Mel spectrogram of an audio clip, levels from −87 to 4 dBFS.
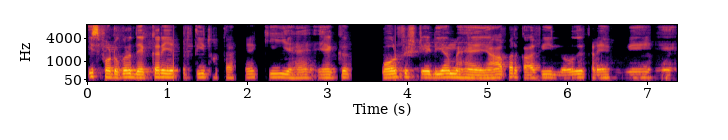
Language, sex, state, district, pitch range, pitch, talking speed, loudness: Hindi, male, Uttar Pradesh, Jyotiba Phule Nagar, 125-145 Hz, 135 Hz, 180 wpm, -17 LUFS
